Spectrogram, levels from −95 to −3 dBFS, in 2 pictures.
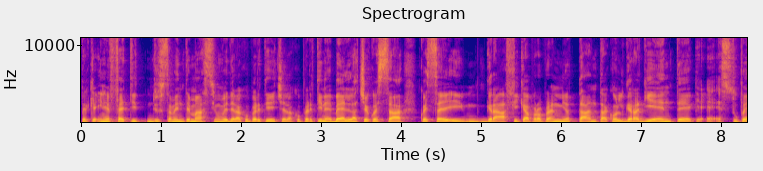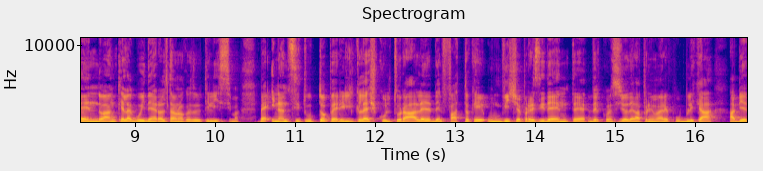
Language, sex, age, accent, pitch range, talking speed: Italian, male, 20-39, native, 105-120 Hz, 185 wpm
